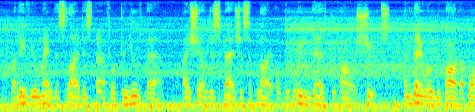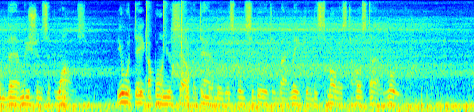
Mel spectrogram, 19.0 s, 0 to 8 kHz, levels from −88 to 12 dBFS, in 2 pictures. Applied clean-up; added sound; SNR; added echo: none; Fire; 3 dB; none.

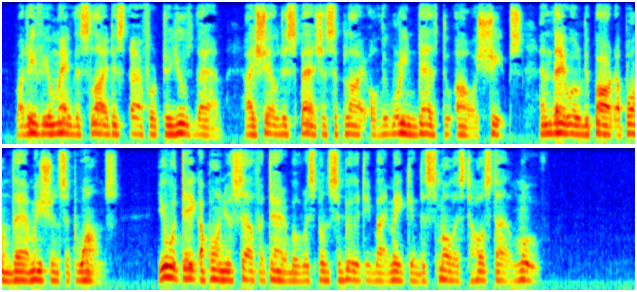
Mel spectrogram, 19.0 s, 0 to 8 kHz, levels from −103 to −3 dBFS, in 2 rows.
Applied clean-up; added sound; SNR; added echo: none; none; none; none.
